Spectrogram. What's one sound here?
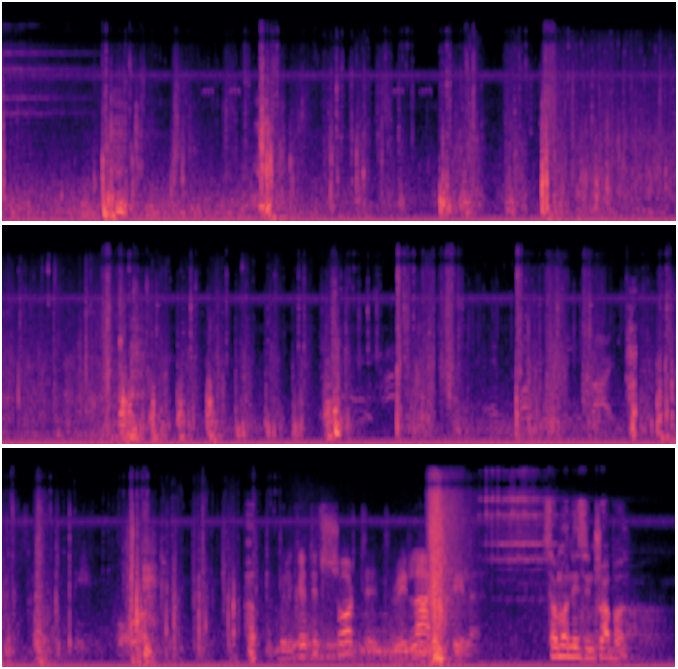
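Footsteps thud and scuff on stone and wooden roofs as someone runs and climbs.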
